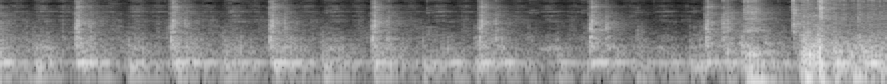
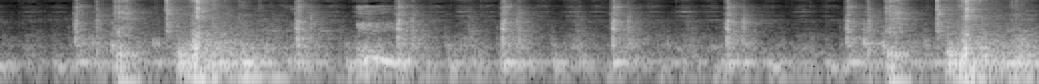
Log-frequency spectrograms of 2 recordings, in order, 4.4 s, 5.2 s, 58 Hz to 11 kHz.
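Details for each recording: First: 1920 1.5 hp Alpha De Laval (John Lauson Frost King Jr) hit-and-miss engine: sharp firing pops about every half second, quiet coasting between, no knock. Normal running. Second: 1920 1.5 hp Alpha De Laval (John Lauson Frost King Jr) engine, governor adjusted about as far as it goes without adjusting the governor spring itself: firing thumps with a light metallic tap each cycle as cam strikes follower; cam follower adjustment or swapping to a washer could reduce it.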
